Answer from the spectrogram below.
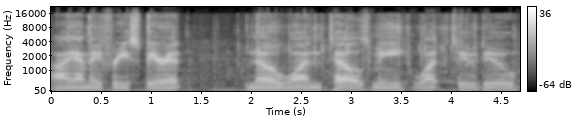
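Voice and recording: Over clear background noise, a man puts on a robotic character voice, fairly low in pitch, flat and monotone, at a fairly slow pace.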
